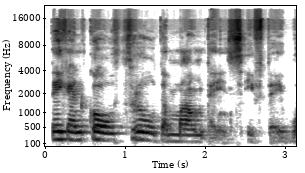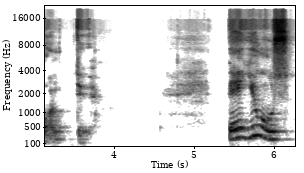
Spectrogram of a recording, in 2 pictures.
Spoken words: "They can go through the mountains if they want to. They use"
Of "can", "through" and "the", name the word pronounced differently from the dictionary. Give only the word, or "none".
none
